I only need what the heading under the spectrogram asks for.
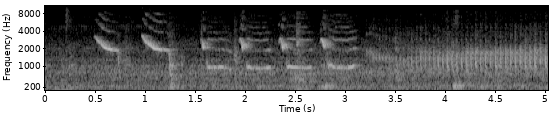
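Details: Singing Waterslager canary, one of two brothers that never sing together, heard more faintly: downward-sweeping whistled notes and short rising chips, then a soft buzzy rolling phrase, with faint background noise.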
